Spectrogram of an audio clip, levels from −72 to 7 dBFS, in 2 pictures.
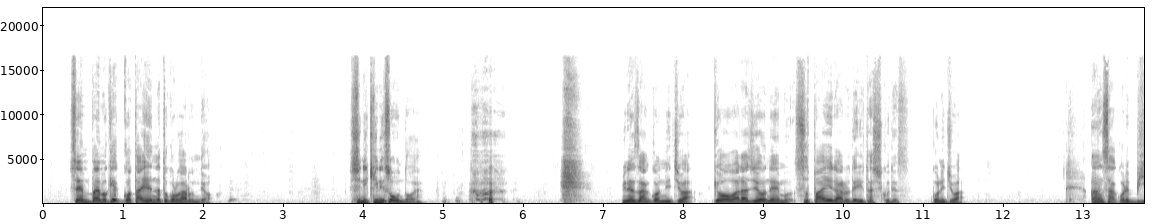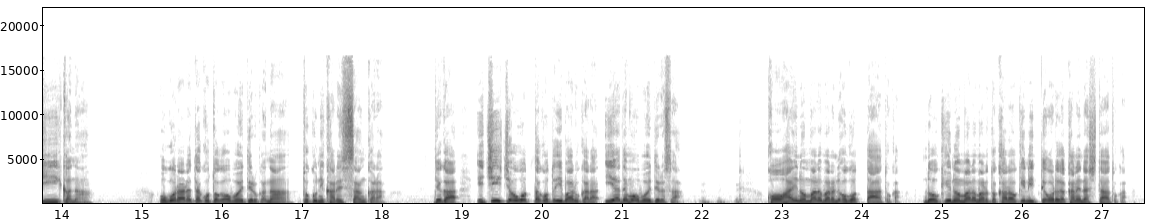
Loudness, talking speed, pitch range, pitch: -19 LUFS, 335 characters per minute, 125-175 Hz, 145 Hz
